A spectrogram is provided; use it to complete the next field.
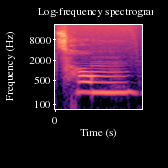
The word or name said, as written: cong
